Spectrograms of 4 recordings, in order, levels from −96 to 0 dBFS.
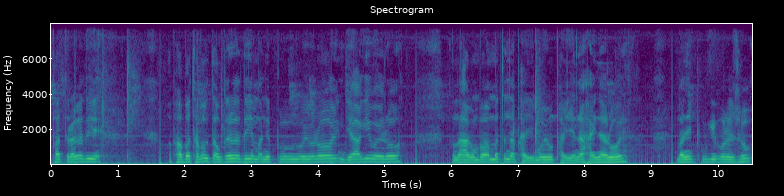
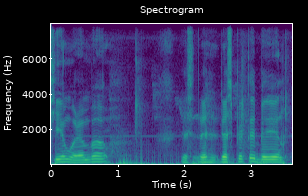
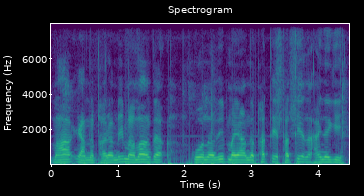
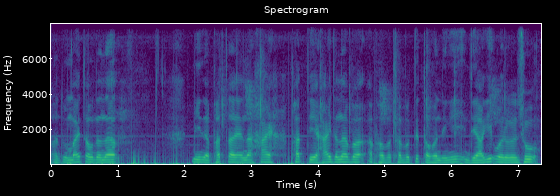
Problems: background sounds at intervals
